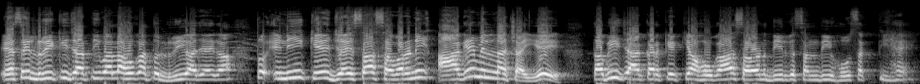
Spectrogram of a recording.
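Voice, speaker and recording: A man's voice: very high voice, moderate pace. Man teaching grammar step by step. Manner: explains step by step, repeating key terms; addresses viewers as friends. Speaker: Sanskrit teacher. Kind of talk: classroom lesson at a board.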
